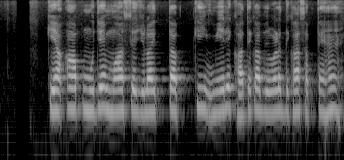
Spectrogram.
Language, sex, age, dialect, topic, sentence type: Hindi, male, 25-30, Awadhi Bundeli, banking, question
